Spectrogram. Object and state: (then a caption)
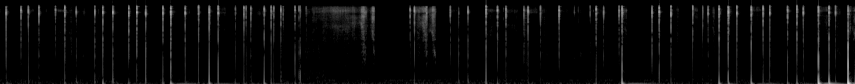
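Ceramic cat figurine. A small grey speckled ceramic cat figurine, likely hollow, is held in one hand and tapped and scratched with long metallic-tipped nails. Rapid, irregular bright clicks stop around the three-second mark for a soft, hissy scratching passage, then a brief silence before the quick tapping resumes.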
